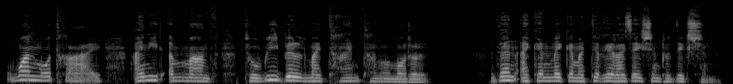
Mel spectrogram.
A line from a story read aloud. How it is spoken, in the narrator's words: Minerva pleaded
